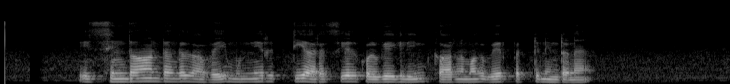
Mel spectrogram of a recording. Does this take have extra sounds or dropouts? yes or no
no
